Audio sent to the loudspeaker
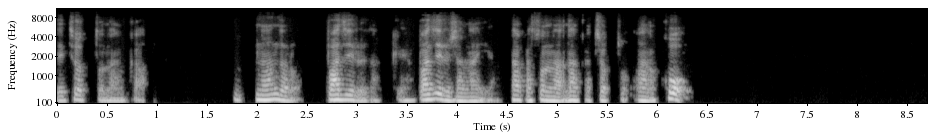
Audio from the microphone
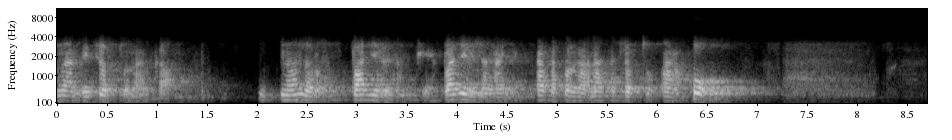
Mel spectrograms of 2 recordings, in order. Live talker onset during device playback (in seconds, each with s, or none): none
